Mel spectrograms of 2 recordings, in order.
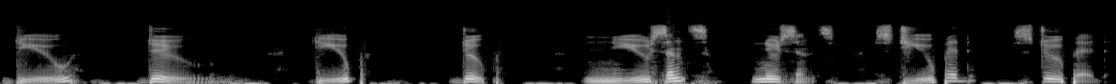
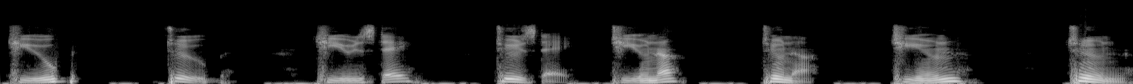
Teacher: Some words use a long U in British English and a long double O in American English.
